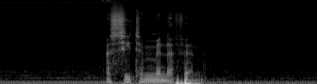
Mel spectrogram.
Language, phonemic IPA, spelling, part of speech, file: English, /əˌsitəˈmɪnəfən/, acetaminophen, noun, En-acetaminophen.oga
- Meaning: A white crystalline compound used in medicine as an anodyne to relieve pain and reduce fever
